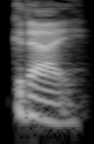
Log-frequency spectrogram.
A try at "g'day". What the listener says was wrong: You got the accent right, but the inflection's all off.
